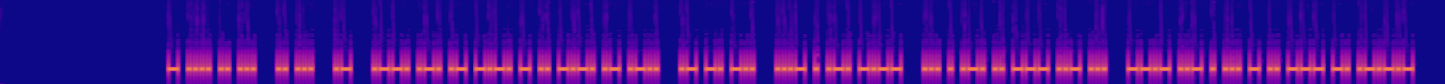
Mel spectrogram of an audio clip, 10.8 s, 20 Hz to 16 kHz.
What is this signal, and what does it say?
Morse code, heard as a keyed tone, about 50 wpm, 700 Hz. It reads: THIS IS A PRACTICAL AND VERY SERIOUS QUESTION.
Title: Sentences from Top 1400 Words 50wpm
